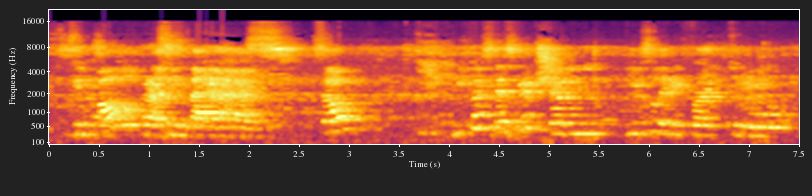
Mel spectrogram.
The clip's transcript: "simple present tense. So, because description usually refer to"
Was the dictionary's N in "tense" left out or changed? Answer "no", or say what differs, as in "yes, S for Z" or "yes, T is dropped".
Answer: yes, N is dropped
